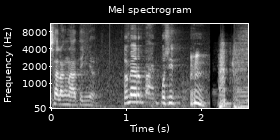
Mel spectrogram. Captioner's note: clears throat; outro music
